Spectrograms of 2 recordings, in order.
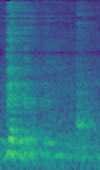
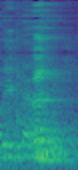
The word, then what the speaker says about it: defense: If you say defense, the stress is not. He must say defense because the stress on the second.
